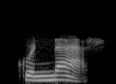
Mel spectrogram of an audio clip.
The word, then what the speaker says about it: Grenache: The announcement was, it's Grenache is the proper pronunciation.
